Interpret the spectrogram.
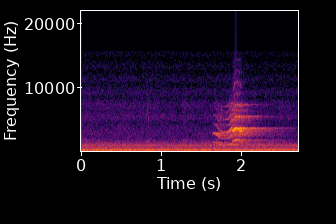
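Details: A tawny owl in a city nature park in Vannes, Brittany, at 4 a.m. on 14 April 2023 in spring gives one sharp, shrill, slightly bending half-second cry over a steady low hum of distant city noise.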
